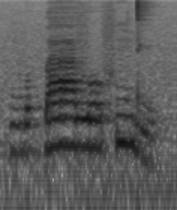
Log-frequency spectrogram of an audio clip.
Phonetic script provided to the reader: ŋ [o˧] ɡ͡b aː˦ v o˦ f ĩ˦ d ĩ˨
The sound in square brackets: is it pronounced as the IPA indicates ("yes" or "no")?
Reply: yes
